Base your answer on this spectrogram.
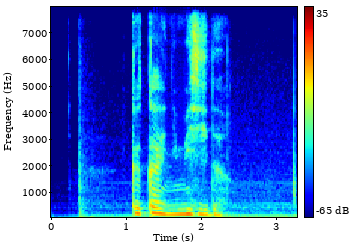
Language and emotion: Russian, angry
